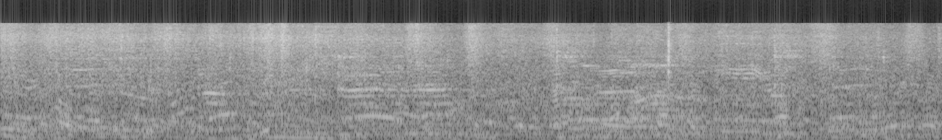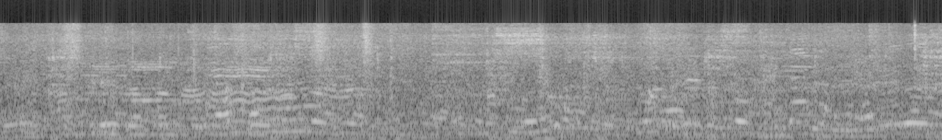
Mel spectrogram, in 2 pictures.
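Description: A crowd of spectators chatters and calls out in a large open stadium.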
